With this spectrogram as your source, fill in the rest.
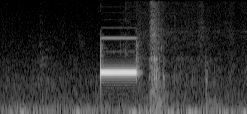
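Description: A handheld radio gives a short, loud electronic beep.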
